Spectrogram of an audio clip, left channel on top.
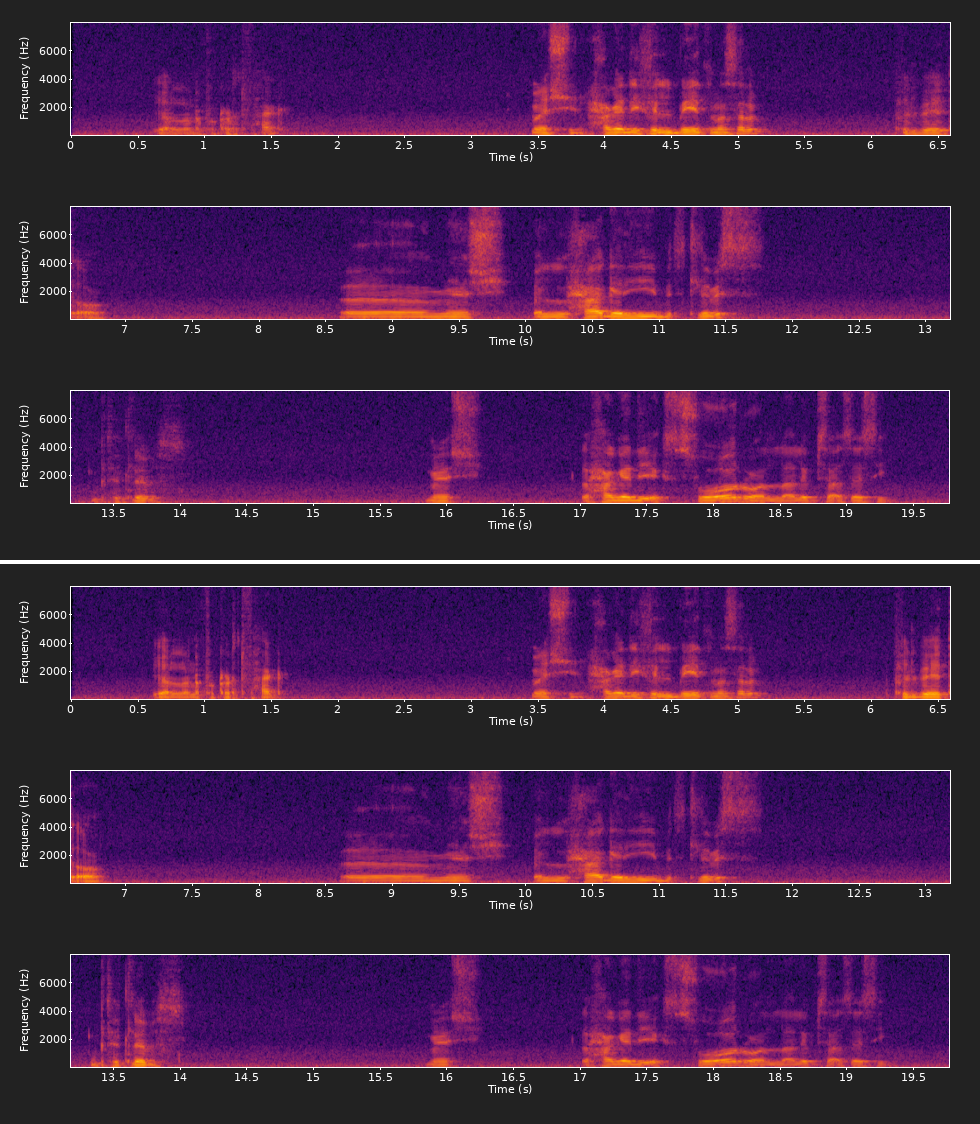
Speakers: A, on the right; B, on the left.
A: يلا أنا فكرت في حاجة
B: ماشي الحاجة دي في البيت مثلا
A: في البيت أه
B: آه ماشي الحاجة دي بتتلبس
A: بتتلبس
B: ماشي الحاجة دي اكسسوار ولا لبس أساسي؟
